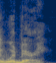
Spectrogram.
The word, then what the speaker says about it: Woodbury: I live in Woodbury. We say Wood Berry.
